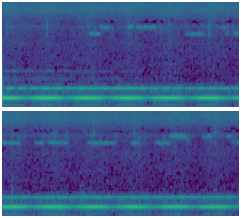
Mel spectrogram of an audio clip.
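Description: Singing bowl ringing after a mallet strike, holding one steady low tone that swells and dips in loudness about twice a second and slowly fades.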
